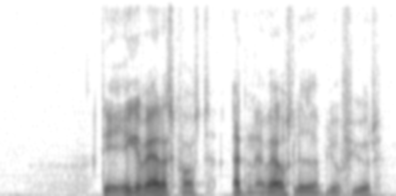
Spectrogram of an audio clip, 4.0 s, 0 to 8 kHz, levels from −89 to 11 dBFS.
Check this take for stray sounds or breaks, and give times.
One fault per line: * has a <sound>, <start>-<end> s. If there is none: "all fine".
all fine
